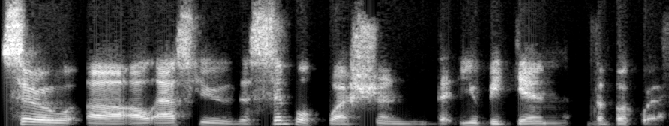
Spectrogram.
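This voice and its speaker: A man's voice: medium pitch, a little slow, no echo. A man in his thirties puts brief, curious questions to his guest. His voice comes dry and a bit dull over a video call from a small home office. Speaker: podcast host.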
